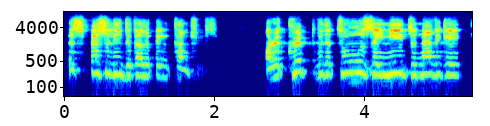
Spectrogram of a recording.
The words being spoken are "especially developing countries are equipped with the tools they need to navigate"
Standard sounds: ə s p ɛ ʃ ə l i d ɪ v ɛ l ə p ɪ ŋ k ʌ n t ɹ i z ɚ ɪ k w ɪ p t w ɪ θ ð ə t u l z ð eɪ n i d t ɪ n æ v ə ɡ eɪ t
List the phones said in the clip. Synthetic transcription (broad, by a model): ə s p ɛ ʃ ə l i d ɪ v ɛ l ə p ɪ ŋ k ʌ n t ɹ i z ɚ ɪ k w ɪ p t w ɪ ð ə t u l z ð eɪ n i d t ɪ n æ v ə ɡ eɪ t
